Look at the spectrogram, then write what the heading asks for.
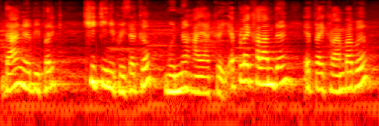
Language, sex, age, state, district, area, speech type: Bodo, male, 45-60, Assam, Udalguri, urban, spontaneous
